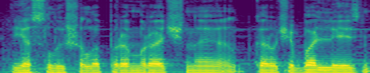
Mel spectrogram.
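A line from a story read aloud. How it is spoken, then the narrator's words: Very dejected voice. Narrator (Russian): с супер убитым голосом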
